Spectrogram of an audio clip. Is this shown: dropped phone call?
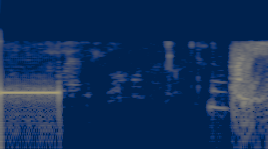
yes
